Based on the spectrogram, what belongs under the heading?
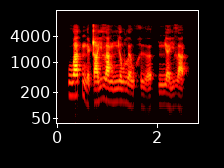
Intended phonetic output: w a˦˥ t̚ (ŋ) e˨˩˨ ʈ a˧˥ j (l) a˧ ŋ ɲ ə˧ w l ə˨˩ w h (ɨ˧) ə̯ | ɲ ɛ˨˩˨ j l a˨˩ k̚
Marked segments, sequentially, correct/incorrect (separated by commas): correct, correct, incorrect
